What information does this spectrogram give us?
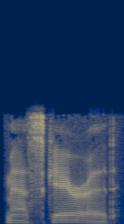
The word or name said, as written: mascaraed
